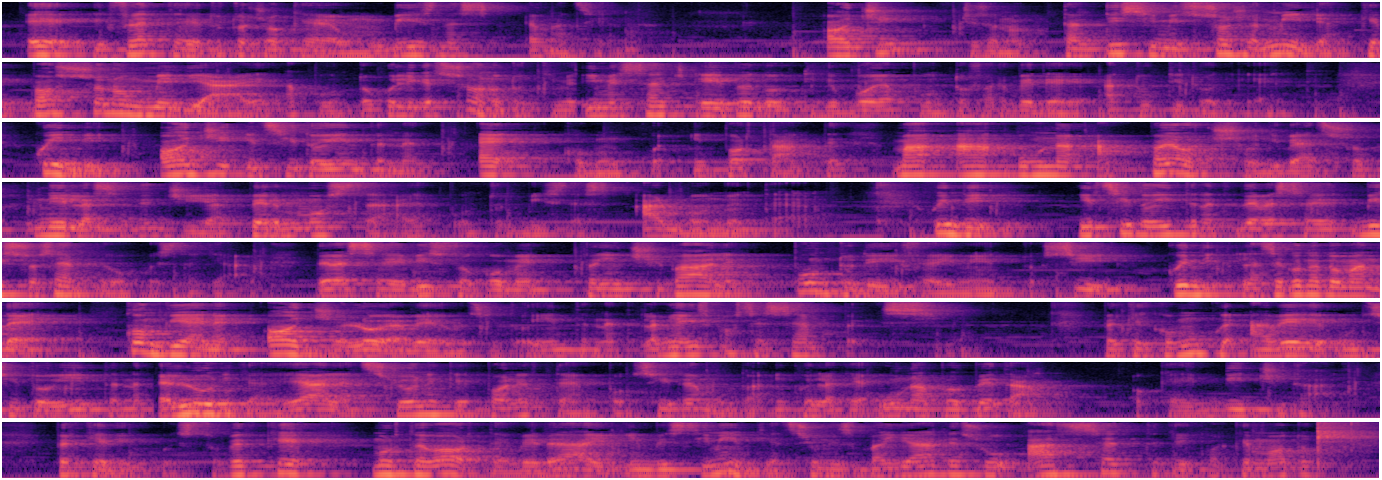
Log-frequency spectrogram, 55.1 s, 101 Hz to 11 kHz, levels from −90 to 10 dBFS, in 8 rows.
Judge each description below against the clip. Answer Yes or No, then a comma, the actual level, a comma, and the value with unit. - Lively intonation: Yes, wide, 8.4 semitones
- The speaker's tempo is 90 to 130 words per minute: No, average, 150 wpm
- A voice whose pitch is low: Yes, low, 105 Hz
